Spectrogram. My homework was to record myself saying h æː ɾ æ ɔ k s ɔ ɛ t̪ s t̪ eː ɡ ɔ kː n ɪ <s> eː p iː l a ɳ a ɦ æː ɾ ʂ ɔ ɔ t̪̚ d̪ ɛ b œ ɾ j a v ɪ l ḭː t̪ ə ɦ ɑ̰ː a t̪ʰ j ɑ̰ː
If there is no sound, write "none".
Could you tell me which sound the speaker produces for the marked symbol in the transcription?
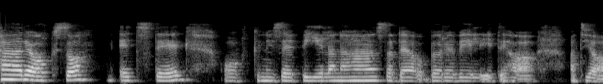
s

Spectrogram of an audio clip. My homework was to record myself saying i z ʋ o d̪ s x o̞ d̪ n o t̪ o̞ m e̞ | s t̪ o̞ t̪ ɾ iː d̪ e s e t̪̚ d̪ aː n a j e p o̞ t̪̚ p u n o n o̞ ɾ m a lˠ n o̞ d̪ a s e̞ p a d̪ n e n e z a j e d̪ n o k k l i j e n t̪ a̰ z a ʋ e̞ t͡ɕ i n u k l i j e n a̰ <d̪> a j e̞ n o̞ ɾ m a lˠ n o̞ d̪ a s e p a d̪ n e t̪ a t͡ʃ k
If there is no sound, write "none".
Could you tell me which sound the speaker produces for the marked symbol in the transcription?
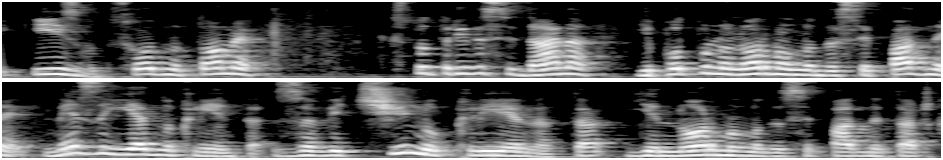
t̪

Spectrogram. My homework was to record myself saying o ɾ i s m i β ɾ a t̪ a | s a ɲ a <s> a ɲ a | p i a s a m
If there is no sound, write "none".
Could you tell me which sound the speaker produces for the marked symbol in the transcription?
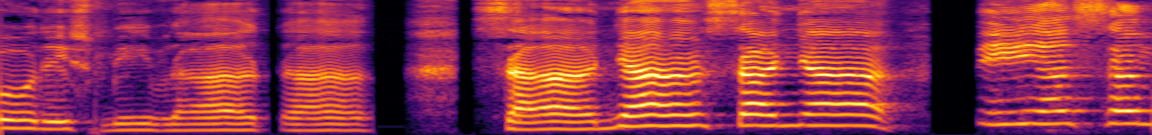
s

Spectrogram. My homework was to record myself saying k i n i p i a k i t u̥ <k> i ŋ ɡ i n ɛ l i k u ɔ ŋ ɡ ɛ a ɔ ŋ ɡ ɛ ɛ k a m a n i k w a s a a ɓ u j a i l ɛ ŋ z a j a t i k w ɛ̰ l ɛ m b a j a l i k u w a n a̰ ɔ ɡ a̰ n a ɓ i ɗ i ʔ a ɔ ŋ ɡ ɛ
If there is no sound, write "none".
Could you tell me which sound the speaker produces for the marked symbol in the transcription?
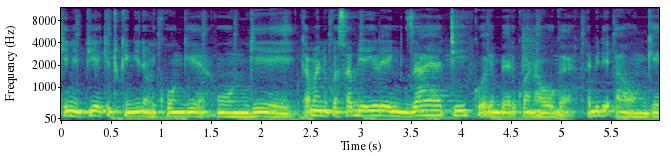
k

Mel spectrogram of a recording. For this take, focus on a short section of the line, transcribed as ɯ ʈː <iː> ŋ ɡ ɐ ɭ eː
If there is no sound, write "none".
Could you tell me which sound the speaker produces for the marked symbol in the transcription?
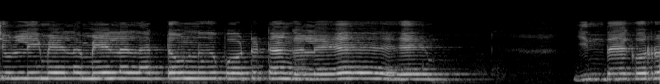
aː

